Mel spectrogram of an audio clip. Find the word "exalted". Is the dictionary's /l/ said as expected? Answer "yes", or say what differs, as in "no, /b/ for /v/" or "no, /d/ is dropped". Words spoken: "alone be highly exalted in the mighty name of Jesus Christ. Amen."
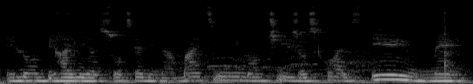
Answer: no, /l/ is dropped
